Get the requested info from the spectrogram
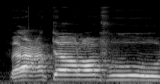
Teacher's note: را کو موٹا پڑھیں گے، فا کو واو کے ساتھ ملا کر ایک الف کے مقدار کھینچیں گے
